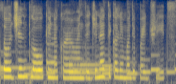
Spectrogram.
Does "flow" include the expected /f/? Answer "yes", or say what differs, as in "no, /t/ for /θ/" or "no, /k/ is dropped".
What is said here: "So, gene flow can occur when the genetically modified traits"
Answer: no, /p/ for /f/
